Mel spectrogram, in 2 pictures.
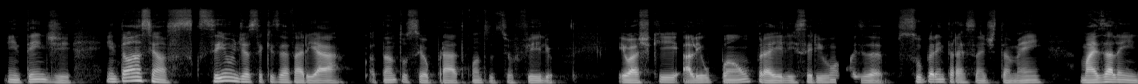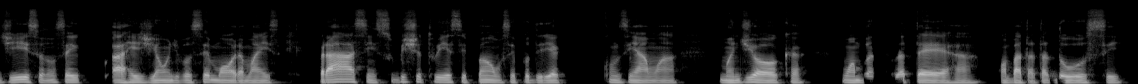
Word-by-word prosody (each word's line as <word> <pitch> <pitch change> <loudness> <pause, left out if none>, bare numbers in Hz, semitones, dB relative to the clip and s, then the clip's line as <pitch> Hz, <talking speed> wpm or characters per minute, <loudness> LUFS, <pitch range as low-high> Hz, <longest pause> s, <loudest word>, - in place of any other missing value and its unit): Entendi. 105 -3 0 0.3
Então, 130 +5 +3
assim, 175 -4 +5
ó, 110 -4 +4
se 145 - -1
um 170 - +3
dia 125 -5 +3
você 115 - -5
quiser 110 -2 -1
variar 90 -1 +3 0.3
tanto 105 +3 -2
o - - -9
seu 95 -2 -1
prato 90 -2 0
quanto 95 0 -5
o - - -7
do - - -12
seu 85 0 -9
filho, 85 0 -3 0.6
eu 100 - +6
acho 95 0 +4
que 105 -1 0 0.2
o 100 - -2
pão, 100 +3 0
para 95 -8 +3
ele, 90 0 +1
seria 100 +1 -2
uma 105 +2 -2
coisa 90 -1 -2
superinteressante 100 -7 -1
também. 90 +4 -2 0.3
Mas, 100 +2 +6
além 110 -4 +4
disso, 105 +3 0
eu - - -4
não 95 +2 -3
sei 105 0 0 0.3
a 95 0 +5
região 95 0 0
onde 95 -1 -1
você 95 +3 -2
mora, 95 -3 +1
mas, 90 +1 -3 0.4
para 115 +5 +6
substituir 105 +3 -4
esse 105 -1 -2
pão 100 +1 -1
você 95 +2 -6
poderia 95 -1 -1 0.4
cozinhar 95 -2 -1
uma 90 0 -4 0.4
mandioca, 95 -1 +2 0.3
uma 100 -1 +1
banana-da-terra, 90 -2 0 0.2
uma 90 - -2
batata-doce, 90 +2 -1
95 Hz, 150 wpm, -26 LUFS, 90-105 Hz, 0.6 s, eu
